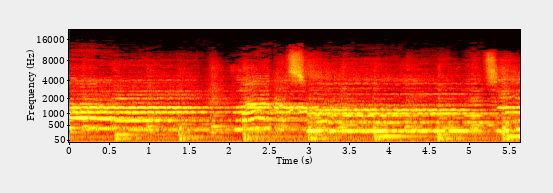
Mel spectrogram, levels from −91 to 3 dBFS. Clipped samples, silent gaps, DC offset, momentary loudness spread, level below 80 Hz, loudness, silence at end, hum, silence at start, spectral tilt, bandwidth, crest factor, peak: under 0.1%; none; 0.9%; 6 LU; -40 dBFS; -16 LUFS; 0 s; none; 0 s; -4.5 dB/octave; 13 kHz; 12 dB; -4 dBFS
